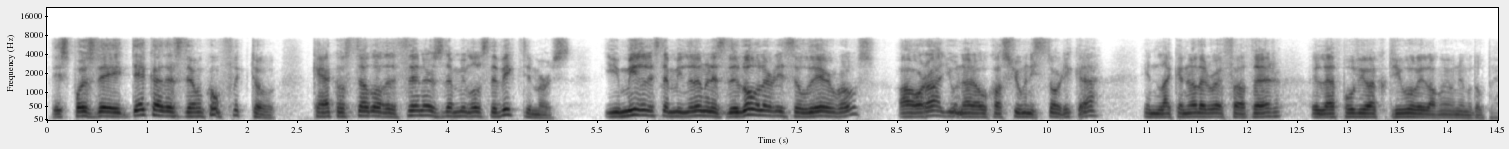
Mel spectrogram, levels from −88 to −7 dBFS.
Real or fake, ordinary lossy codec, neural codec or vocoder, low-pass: fake; AAC, 48 kbps; codec, 16 kHz in and 24 kHz out, 0.4 kbps, LongCat-Audio-Codec, fine tuned four codebook decoder; 7.2 kHz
